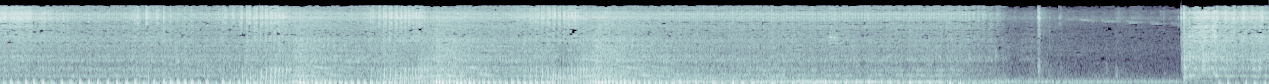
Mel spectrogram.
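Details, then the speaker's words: Carbureted Honda Beat that had a heavy starter with ticking even when jumped; after starter motor servicing and tightening the ground wire, the engine catches easily and settles into a steady, even putter; normal start and idle. "tuh kan jadi gampang guys"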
